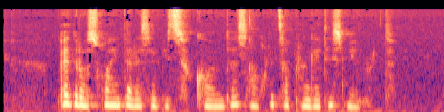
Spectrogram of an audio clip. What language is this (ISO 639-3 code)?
kat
